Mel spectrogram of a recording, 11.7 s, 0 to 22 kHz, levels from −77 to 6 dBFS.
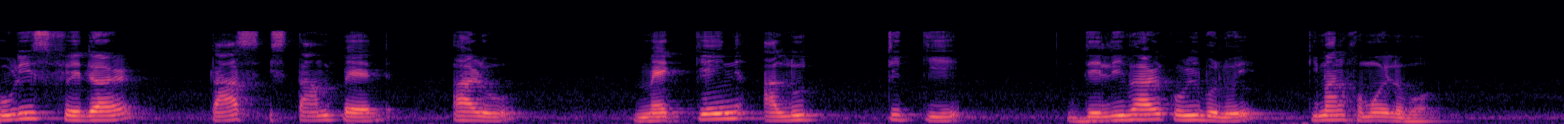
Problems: none marked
